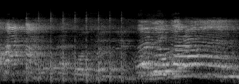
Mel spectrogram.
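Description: Children's high voices shouting and calling out over one another during a game, dipping briefly and growing loud again about one and a half seconds in.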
